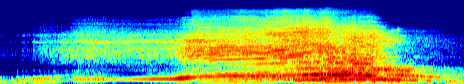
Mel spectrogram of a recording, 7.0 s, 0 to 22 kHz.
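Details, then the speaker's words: Vintage TX340 twin two-stroke snowmobile on its first passes of the season at a fall shakedown: a rising buzzy note climbs cleanly onto the pipe and holds a crisp, steady pitch; sounds healthy. "sounds good one it once he gets up on the pipe"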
